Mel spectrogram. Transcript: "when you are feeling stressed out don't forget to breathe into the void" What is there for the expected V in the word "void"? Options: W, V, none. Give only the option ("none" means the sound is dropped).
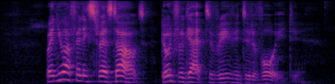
V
